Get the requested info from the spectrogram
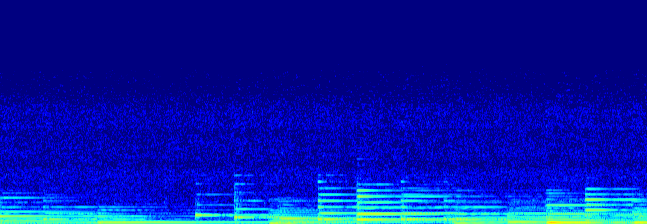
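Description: Piano music: slow melody and chords, a new note struck about every half second and left to ring.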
